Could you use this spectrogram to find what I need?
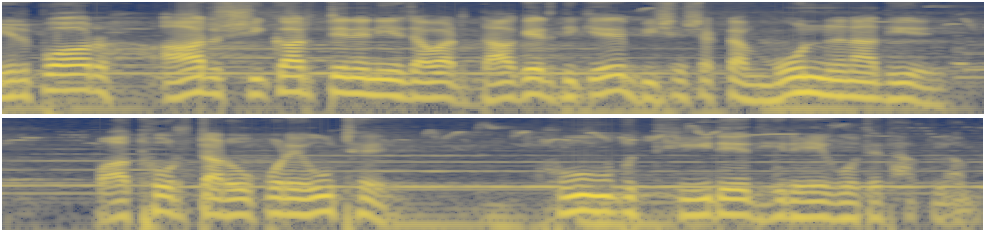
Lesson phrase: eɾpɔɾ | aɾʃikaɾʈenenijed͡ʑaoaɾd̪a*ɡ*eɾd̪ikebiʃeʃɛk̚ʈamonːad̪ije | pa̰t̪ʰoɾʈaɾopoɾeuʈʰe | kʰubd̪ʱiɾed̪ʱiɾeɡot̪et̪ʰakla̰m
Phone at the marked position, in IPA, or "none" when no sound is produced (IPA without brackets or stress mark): ɡ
